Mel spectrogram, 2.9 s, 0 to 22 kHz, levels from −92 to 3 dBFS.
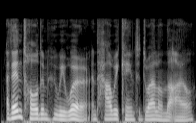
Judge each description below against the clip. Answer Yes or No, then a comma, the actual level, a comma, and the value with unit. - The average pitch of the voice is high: No, low, 135 Hz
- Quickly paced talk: Yes, fast, 325 wpm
